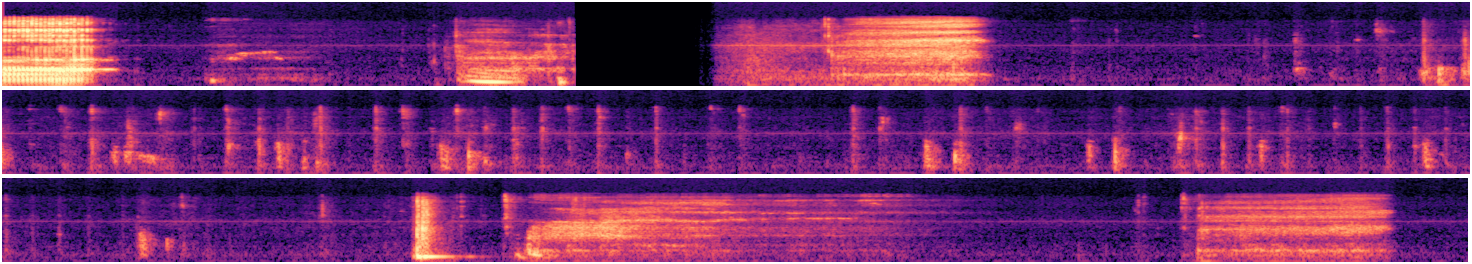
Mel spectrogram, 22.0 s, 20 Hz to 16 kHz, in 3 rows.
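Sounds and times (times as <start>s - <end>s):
faint irregular clicks: 6.5s - 17.3s.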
